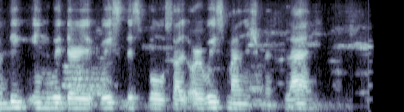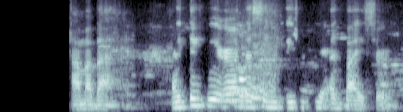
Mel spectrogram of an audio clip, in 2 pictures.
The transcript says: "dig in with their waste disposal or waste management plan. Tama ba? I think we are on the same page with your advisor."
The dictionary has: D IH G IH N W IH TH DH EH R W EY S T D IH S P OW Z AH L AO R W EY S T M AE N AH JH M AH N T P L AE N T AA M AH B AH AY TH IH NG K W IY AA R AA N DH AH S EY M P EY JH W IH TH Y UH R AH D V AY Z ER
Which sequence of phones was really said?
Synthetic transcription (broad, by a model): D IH G IH N W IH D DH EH R W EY S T D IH S P OW S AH L AO R W EY S T M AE N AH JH M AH N T P L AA N T AA M AH B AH AY T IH NG K W IY R AA N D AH S EY M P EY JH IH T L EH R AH D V AY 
